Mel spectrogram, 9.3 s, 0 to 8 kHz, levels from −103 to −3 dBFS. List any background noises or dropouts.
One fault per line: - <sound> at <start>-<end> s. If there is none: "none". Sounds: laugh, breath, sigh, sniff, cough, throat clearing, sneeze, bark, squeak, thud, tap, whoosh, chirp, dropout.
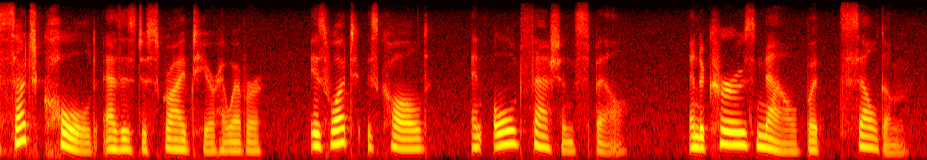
none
